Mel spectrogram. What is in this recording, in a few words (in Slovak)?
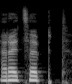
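"recept", Slovak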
